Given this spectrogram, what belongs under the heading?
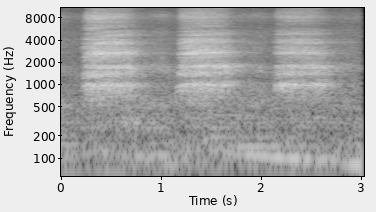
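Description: Three slow, deliberate deep breaths drawn in close, each a loud airy rush lasting about a second, taken to ease chest pain and suppress a cough, with no talking.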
